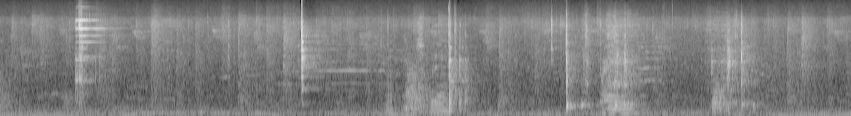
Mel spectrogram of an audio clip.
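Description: A few sharp metallic clinks of loose steel motorcycle parts and tools being handled, two of them ringing briefly, about one second and three seconds in, with another near the end.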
